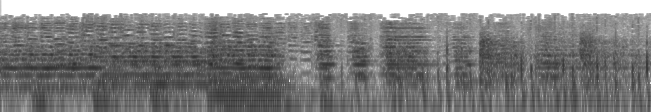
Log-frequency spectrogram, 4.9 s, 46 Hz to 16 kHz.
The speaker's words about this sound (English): From the sound, I'd say there must be 15 horsemen chasing him. Yeah, they're going away fast.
